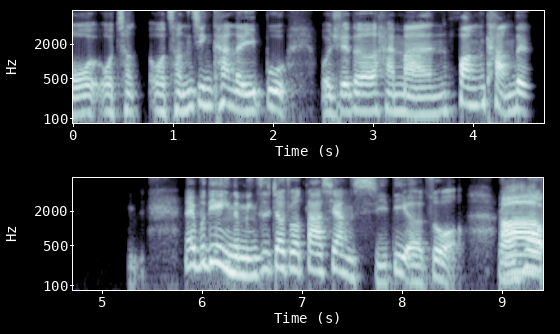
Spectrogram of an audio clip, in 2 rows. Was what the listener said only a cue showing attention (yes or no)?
no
